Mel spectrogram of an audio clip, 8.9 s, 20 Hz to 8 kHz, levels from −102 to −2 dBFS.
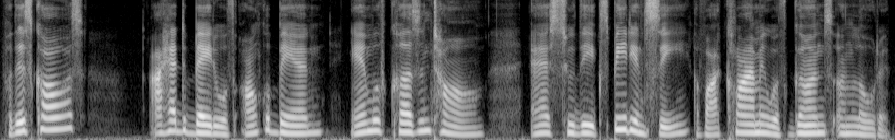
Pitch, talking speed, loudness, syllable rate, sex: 180 Hz, 155 wpm, -19 LUFS, 4.6 syllables/s, female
